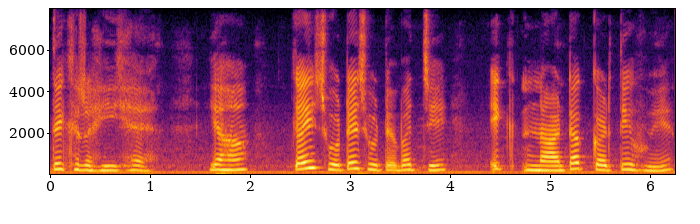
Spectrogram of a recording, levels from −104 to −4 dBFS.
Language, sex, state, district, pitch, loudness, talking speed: Hindi, female, Madhya Pradesh, Dhar, 225 Hz, -16 LUFS, 115 wpm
